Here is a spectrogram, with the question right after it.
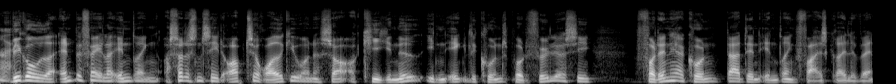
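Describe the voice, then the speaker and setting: There is vocal fry as a man speaks at a fairly quick pace. His pitch is medium, with very wide swings. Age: 40s. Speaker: bank chief strategist. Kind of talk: interview. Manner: hesitant, many fillers.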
